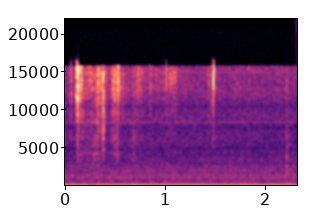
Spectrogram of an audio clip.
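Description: A steady low hum under faint small ticks and rustles of a fine beading needle and thread being passed through glass seed beads.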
